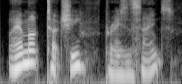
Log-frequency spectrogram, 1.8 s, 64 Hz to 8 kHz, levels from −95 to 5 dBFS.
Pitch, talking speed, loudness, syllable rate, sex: 150 Hz, 230 wpm, -18 LUFS, 6.4 syllables/s, male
